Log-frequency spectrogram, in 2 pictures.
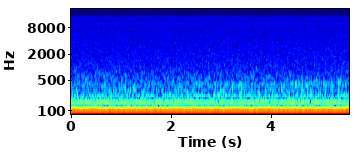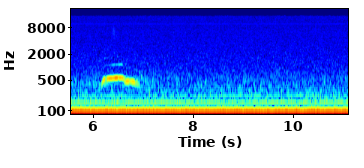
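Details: An owl in woodland at night gives a single short, slightly wavering hoot over a steady, heavy low rumble of night-time ambient noise.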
